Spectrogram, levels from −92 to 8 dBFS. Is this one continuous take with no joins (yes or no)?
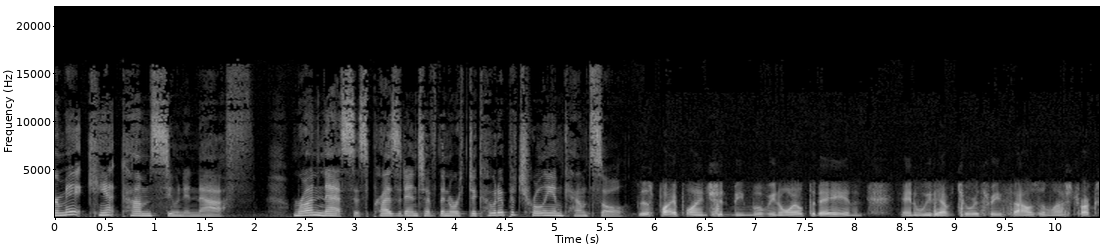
yes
